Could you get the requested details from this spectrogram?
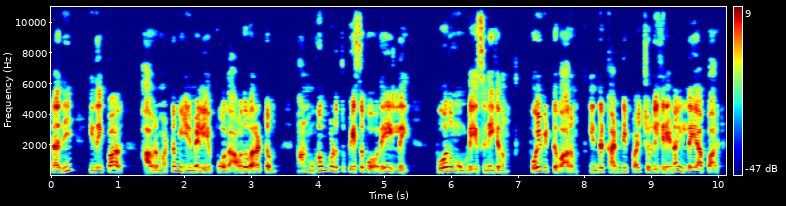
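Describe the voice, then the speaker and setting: A woman voicing a proud, wounded young female dancer in a storybook reading, with measured delivery. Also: lowish voice, lively intonation, voice pushed down. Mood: playful.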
